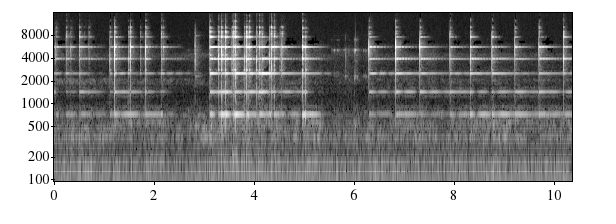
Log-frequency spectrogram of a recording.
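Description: An empty, clear stemmed wine glass with a thin, hollow bowl is tapped with long acrylic nails. The taps give bright, high-pitched pings with short ringing overtones, and a rapid flurry of taps in the middle is followed by a pause and then evenly spaced single taps.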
